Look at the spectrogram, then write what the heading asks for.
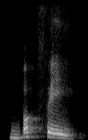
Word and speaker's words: buffet: yeah in both language there is no tea no there is tea always gets dropped but the way that an American would pronounce and we uh britisher would pronounce it will be completely different so this is buffet buffet buffet buffet Buffet yeah just remember that that's that is there's a subtle stress on the last part but fail when they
